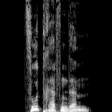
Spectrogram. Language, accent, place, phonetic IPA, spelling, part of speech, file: German, Germany, Berlin, [ˈt͡suːˌtʁɛfn̩dəm], zutreffendem, adjective, De-zutreffendem.ogg
- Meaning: strong dative masculine/neuter singular of zutreffend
